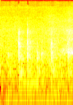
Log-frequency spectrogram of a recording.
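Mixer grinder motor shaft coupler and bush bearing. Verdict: Loose.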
